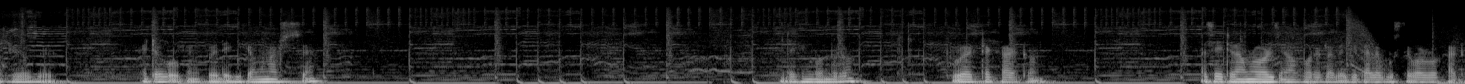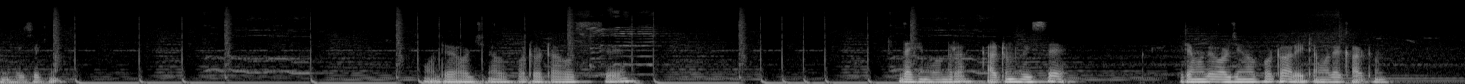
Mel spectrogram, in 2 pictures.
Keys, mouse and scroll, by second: 1.1 space, 3.6 space, 3.6 double click, 8.0 alt+scroll up 1, 8.5-8.8 alt+scroll up 2, 10.1 alt+scroll down 1, 20.7 alt+scroll down 1, 20.8 double click, 29.1 alt+scroll, 29.2 alt+scroll up 1.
